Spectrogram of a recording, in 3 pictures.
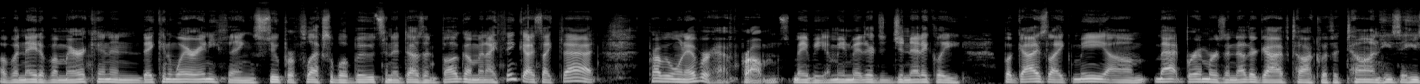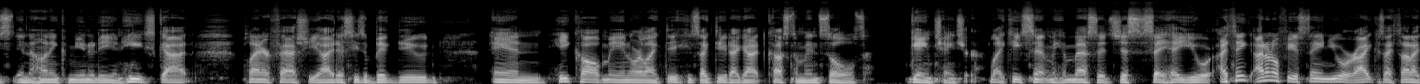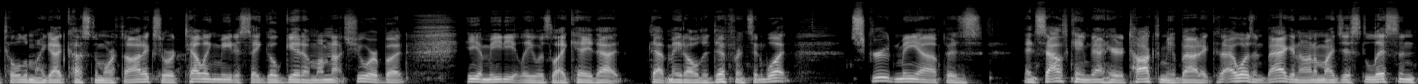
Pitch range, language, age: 100-115 Hz, English, 30-49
